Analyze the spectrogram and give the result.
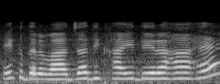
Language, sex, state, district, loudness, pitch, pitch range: Hindi, female, Haryana, Charkhi Dadri, -13 LUFS, 270 Hz, 265-275 Hz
